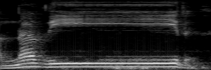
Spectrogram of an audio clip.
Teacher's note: را جب وقف کی حالت میں ہوگا تو را ساکن ہو جائے گا، اس سے پہلے یا ساکن ہے اس لیے یہ باریک ہوگا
